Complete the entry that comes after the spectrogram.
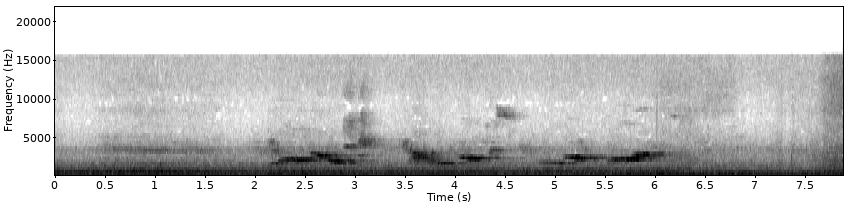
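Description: Faint outdoor background noise with a steady low hum, and a string of short bird chirps from about two seconds in until past six seconds.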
